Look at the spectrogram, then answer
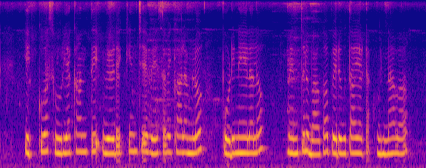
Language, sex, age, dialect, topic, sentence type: Telugu, female, 18-24, Utterandhra, agriculture, statement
